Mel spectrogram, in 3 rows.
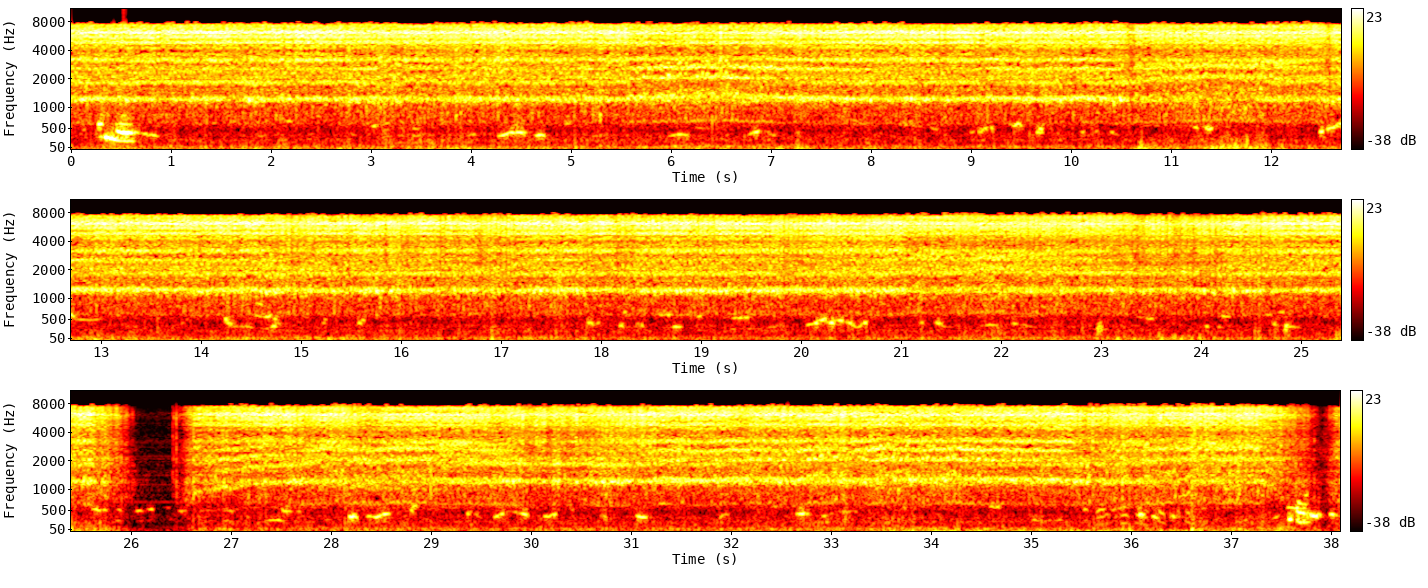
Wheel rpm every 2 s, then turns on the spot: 170, 160, 160, 160, 160, 160, 160, 160, 160, 160, 160, 160, 160, 90, 160, 160, 160, 160, 150.
none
